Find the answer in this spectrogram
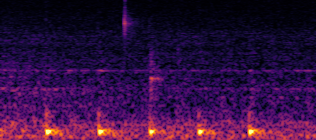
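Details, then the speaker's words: Abdominal assessment, patient with a bowel movement two hours earlier: finger percussion starting in the right lower quadrant and moving clockwise. Five evenly spaced, hollow, drum-like taps: tympany, the normal sound over the abdominal cavity. "hear timpani which is the normal sound that you hear over the abdominal cavity"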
